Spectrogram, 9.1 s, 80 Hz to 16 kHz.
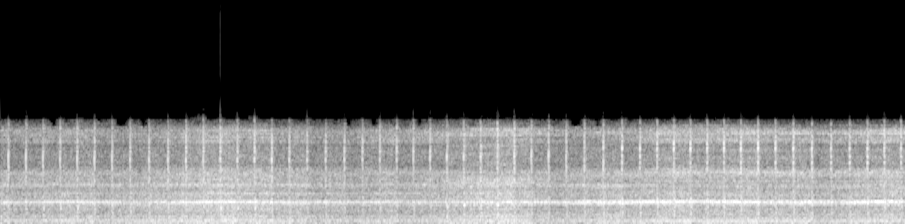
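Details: Audi A8 D3 engine with sharp metallic knocks about three per second over the running engine; connecting rod knock, with the connecting rod named as the cause.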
